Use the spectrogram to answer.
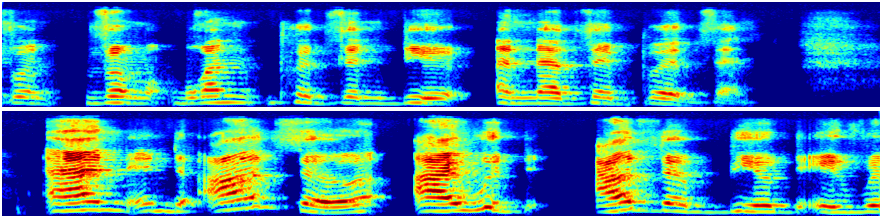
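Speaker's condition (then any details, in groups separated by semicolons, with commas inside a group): Cerebral palsy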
